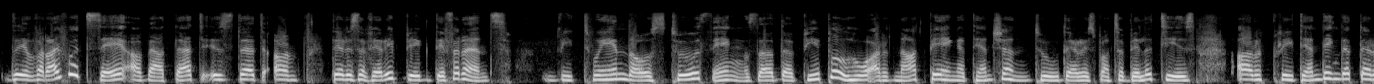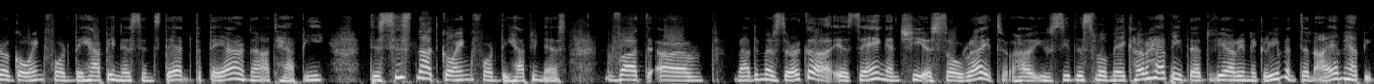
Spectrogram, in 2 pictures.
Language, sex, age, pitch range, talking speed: English, female, 50-69, 185-230 Hz, 175 wpm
